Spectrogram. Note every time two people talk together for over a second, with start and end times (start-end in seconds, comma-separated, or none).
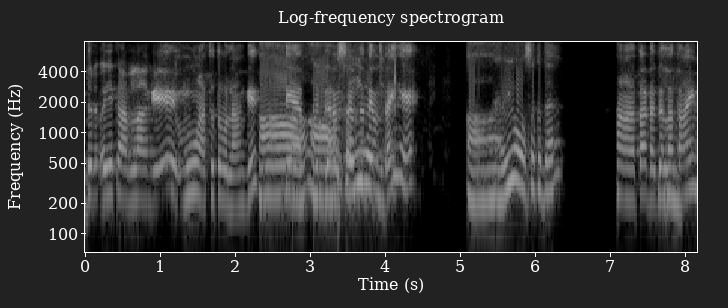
2.6-4.0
